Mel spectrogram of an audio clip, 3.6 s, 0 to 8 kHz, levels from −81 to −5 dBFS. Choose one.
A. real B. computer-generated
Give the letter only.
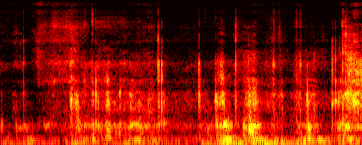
B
